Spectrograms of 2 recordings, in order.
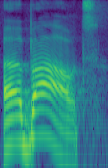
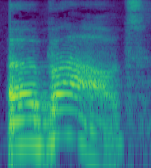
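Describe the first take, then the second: First: "About" as "uh-BOUT"; careful "About" with neutral first vowel; weak "uh" opening on "About"; schwa demo. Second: "about" stretched as "uhhh-bouuut"; drawn-out teaching model of "about"; exaggerated schwa. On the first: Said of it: "The A becomes a schwa". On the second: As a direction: linger on the opening "uh" of "about". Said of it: "I'm trying to exaggerate". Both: Shown as a demonstration.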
